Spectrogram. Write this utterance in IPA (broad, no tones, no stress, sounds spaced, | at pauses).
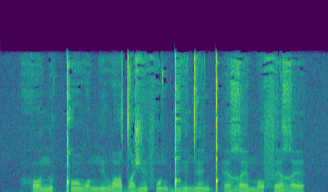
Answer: h ɔ n u ǃ ɔ̃ β ɔ ŋ ẽ β ɔ dˤ ɛ ʒ ẽ f ɔ̃ ɡ͡ǃ ẽ d ɛ̃ ǃʼ ɛ ʁ ɛ m ɔ f ɛ ʁ ɛ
